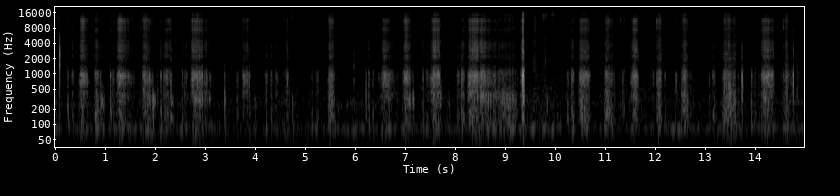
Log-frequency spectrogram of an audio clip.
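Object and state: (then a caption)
Ballpoint pen writing on paper. The tip of a blue plastic ballpoint pen, held in the fingers, writes across a thin grid-printed calligraphy practice sheet lying flat on a desk. About 25 short, quiet scratching strokes rasp one after another in bright, dry bursts with almost no low end. Each stroke stops cleanly between marks.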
